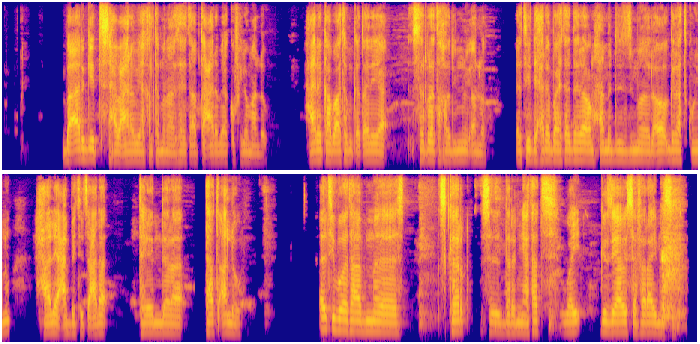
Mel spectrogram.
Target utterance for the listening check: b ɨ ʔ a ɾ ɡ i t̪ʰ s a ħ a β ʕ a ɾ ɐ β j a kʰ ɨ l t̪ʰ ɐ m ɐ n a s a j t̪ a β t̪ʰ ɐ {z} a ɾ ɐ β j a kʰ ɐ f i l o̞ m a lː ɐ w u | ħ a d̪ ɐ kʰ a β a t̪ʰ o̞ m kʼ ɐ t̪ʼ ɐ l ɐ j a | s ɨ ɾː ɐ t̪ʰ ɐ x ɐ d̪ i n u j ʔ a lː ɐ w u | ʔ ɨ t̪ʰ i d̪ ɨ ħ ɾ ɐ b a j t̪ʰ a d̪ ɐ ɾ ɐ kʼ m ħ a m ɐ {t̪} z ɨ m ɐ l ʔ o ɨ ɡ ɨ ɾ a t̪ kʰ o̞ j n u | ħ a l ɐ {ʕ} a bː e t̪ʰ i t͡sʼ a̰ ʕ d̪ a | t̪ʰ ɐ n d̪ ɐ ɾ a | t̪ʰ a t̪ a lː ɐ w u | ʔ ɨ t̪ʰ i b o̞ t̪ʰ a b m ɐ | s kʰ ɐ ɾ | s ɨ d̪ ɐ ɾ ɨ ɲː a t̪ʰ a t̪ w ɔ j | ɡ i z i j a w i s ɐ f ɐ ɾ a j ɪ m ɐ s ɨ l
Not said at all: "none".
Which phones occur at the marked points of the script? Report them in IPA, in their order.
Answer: ʕ, d̪, ʕ

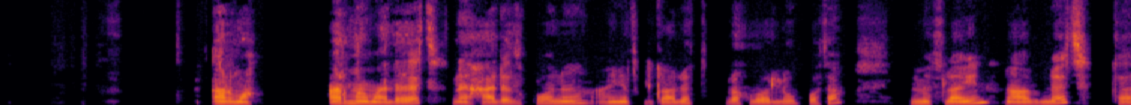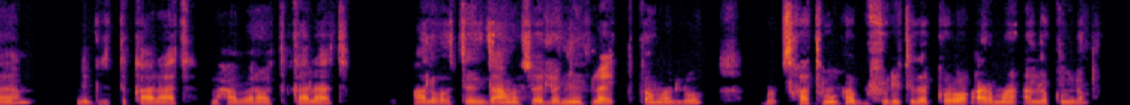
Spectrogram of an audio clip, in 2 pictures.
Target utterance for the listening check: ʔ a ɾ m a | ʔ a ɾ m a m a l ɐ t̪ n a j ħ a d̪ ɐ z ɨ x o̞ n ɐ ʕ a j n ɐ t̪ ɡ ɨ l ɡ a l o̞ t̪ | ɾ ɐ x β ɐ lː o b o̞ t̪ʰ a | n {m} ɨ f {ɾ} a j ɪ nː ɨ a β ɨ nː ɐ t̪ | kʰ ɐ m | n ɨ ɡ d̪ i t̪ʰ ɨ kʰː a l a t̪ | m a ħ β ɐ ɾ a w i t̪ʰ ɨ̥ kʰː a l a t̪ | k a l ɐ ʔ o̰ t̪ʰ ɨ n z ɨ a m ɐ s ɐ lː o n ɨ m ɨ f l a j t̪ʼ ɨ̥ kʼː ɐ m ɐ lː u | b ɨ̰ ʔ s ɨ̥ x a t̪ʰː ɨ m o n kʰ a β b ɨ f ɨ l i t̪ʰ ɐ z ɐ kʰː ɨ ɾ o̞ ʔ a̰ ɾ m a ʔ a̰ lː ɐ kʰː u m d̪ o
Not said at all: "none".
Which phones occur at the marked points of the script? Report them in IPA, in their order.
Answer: m, l

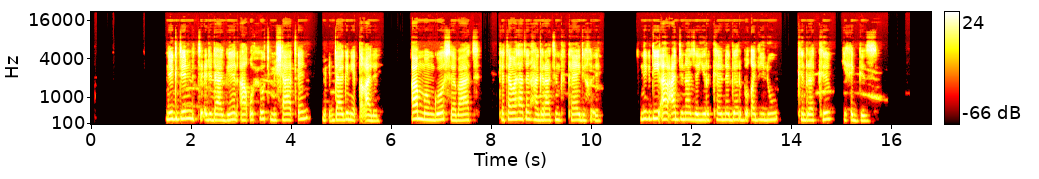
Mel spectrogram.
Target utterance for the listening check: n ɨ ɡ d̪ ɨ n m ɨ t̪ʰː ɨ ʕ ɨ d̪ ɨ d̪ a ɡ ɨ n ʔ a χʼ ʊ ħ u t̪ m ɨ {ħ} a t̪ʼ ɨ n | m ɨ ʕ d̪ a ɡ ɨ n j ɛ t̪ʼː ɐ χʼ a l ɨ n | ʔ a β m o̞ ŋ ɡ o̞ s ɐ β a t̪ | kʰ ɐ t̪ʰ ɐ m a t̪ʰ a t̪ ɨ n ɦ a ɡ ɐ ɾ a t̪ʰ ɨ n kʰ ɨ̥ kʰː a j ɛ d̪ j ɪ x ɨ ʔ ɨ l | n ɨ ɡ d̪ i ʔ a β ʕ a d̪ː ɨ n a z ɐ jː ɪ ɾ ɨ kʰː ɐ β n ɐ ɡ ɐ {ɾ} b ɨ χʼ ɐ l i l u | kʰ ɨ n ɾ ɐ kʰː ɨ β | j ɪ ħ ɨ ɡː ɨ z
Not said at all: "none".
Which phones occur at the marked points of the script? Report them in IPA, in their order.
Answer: ʃ, ɾ

